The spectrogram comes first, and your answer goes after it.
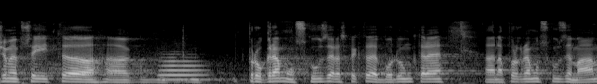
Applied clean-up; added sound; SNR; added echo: none; Brass instrument; 4 dB; none.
